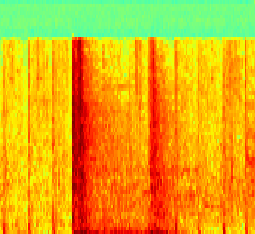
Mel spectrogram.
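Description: A heavy door rumbles open.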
